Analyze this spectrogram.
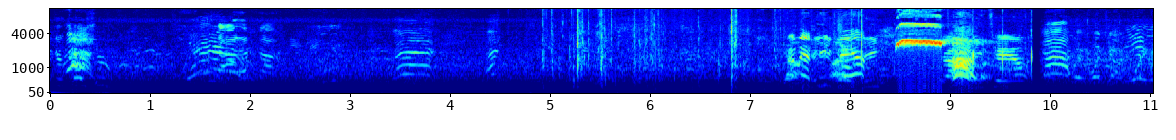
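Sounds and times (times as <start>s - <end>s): voices shouting: 7.2s - 9.7s
whistle blast: 8.4s - 9.1s.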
